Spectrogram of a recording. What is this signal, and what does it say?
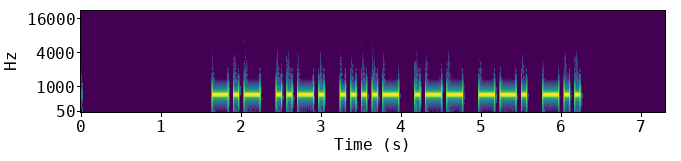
Morse code, heard as a keyed tone, about 18 wpm, 700 Hz. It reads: KF4WGD
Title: Speed Racing - USA 2x3 Call Signs 15wpm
